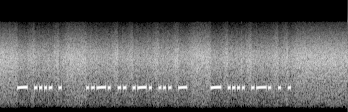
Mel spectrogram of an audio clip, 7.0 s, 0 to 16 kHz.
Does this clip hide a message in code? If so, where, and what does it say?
Yes: Morse code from 0.3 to 5.9 s, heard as a keyed tone, hand-sent with a straight key, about 24 wpm, 830 Hz, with radio static. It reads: THE FIRST THREE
